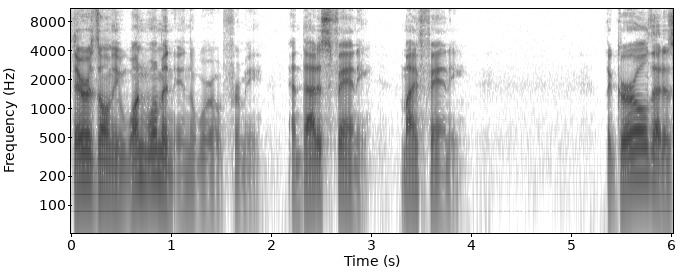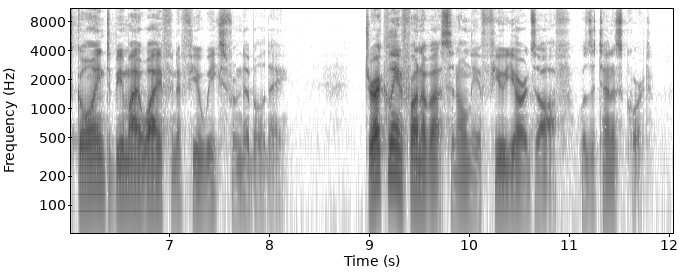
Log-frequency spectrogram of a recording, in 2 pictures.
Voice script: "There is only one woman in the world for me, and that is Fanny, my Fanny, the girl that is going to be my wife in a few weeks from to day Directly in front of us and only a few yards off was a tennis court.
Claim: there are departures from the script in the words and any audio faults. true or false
true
